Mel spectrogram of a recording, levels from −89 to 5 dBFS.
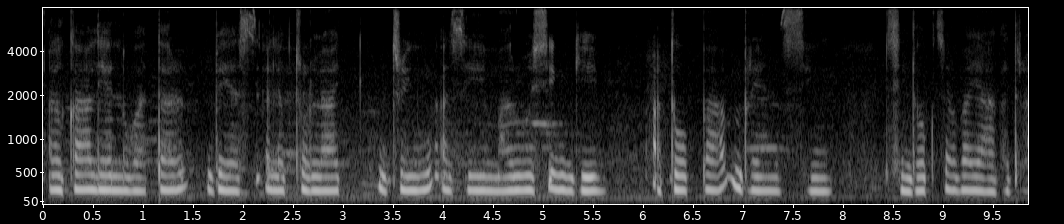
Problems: background conversations at intervals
